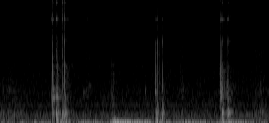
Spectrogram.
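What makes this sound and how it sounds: A fingernail taps and scratches on the glass sides of a small hexagonal glass jar filled with honey. Six short, dull clicks come in three quick pairs, each with a faint bright edge and almost no ring, over a low, soft scratchy background.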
